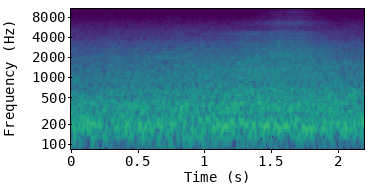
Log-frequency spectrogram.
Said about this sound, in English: Notice how the waves continue crashing on the shore.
